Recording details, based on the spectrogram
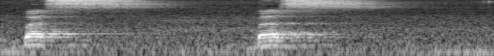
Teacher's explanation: Sama hurufnya secara makhraj dengan zai dan sad. Jadi zai sin sad itu satu makhraj. Ujung lidah dengan gigi seri bawah.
